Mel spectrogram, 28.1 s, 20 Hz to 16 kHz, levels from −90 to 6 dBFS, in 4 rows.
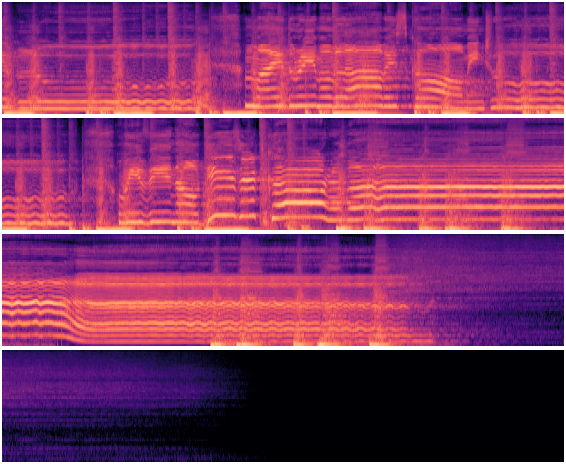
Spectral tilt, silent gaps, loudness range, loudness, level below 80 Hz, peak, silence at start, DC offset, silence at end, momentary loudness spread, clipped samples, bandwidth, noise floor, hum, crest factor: -5 dB/octave; none; 8 LU; -11 LUFS; -22 dBFS; -2 dBFS; 0 s; under 0.1%; 8.65 s; 11 LU; under 0.1%; 16 kHz; under -90 dBFS; none; 12 dB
